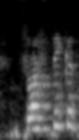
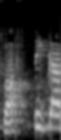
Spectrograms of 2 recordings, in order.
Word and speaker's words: swastik: So it is not swastika karna, it is swastik karna.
